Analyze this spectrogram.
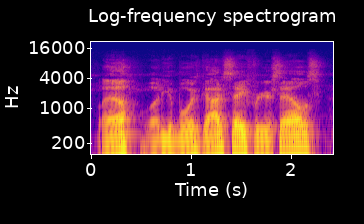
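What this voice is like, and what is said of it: Put-on Southern accent. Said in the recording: “I- am going to try to do a southern accent here for the sheriff”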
